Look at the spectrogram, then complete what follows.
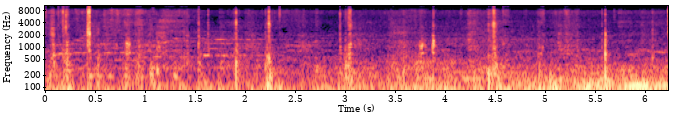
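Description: Fingertips tapping and pressing on the plastic slats of an Opel Crossland's front grille, giving a handful of scattered light clicks over a steady low rumble.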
